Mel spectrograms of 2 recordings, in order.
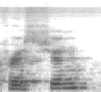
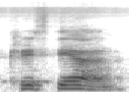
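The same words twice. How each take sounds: First: The name has an ordinary English pronunciation. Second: The name has a Romanian pronunciation. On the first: This is a simpler form for confused listeners. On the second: This is the name's true form.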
